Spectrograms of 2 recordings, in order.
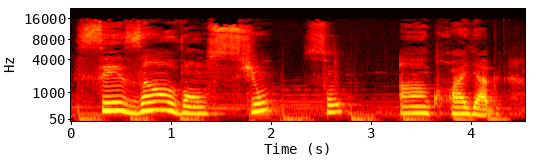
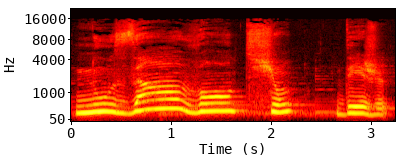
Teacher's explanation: quand il s'agit du nom, une invention, des inventions, je prononce sion, invention. Mais quand il s'agit du verbe à l'imparfait, je prononce tion, nous inventions.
